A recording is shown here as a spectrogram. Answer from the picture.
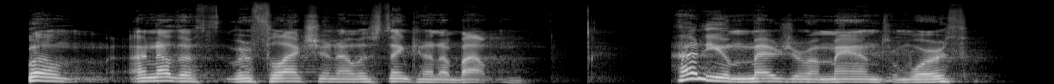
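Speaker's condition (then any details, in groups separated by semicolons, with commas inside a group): ALS; choked seriously on saliva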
